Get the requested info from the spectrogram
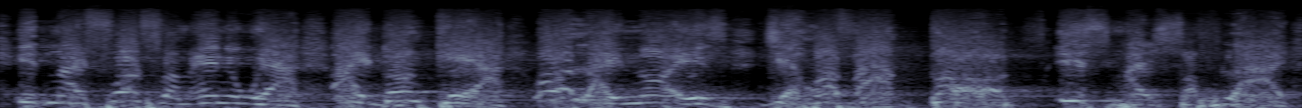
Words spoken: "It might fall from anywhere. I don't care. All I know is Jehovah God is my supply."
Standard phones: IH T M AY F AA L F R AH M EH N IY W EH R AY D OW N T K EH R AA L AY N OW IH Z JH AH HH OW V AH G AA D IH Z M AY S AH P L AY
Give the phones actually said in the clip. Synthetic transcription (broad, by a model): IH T M AY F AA N F R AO M EH N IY W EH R AY D OW N T K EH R AA L AY N OW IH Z JH AH HH OW V AH G AA D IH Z M AY S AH P L AY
